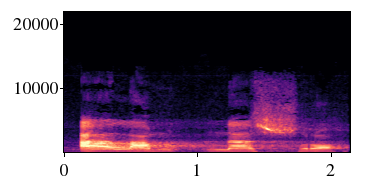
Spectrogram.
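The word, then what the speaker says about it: ألم نشرح: lebih harus lebih jelas jadi ibu bacanya Alam Nasroh ya alam Nas Jadi bukan alam Enggak boleh gitu ya Bu ya tapi Alam Nasroh ya Bu ya jadi harus dibaca jelas dan mingkemnya tidak boleh lama-lama Alam Nasroh coba 1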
